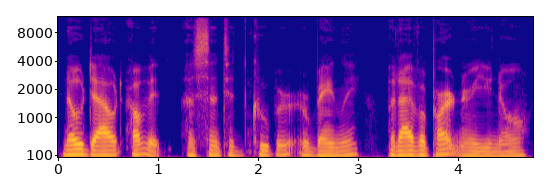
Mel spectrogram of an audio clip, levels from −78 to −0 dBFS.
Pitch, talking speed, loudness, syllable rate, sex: 105 Hz, 165 wpm, -18 LUFS, 5.2 syllables/s, male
